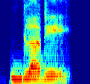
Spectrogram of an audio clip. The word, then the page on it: bloody: Indian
